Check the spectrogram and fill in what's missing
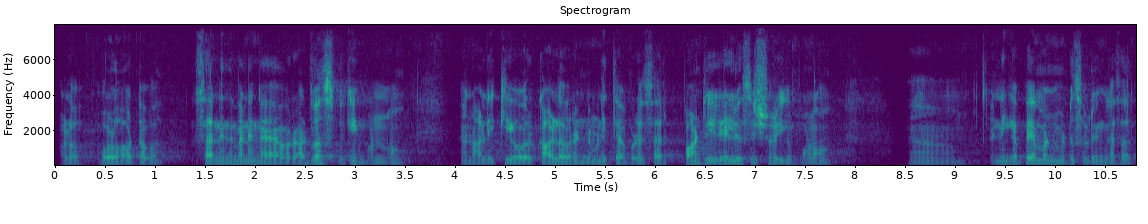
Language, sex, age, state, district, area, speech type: Tamil, male, 18-30, Tamil Nadu, Viluppuram, urban, spontaneous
